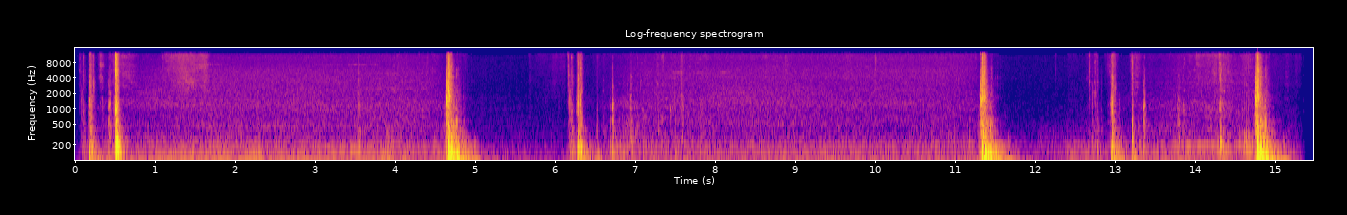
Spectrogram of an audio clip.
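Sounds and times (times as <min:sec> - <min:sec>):
car doors: 0:00.1 - 0:00.8, 0:03.5 - 0:05.2, 0:06.1 - 0:08.4, 0:11.0 - 0:11.9, 0:12.6 - 0:15.3.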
